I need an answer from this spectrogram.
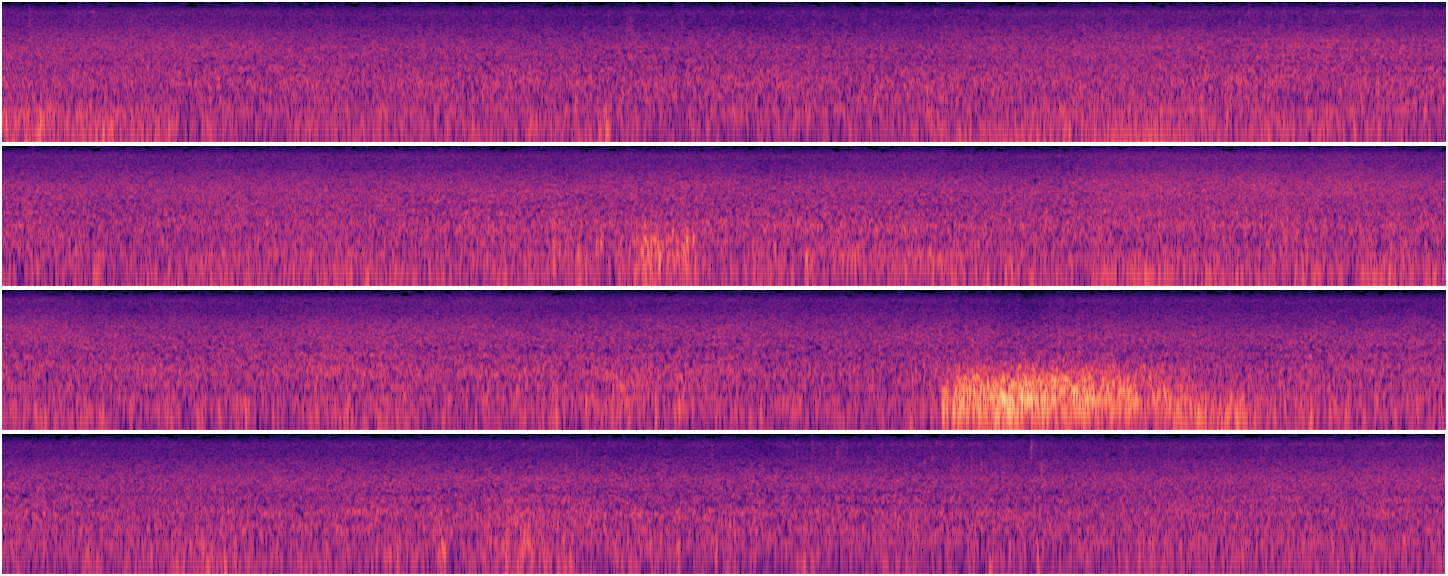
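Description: Heavy rain pouring in a steady hiss, driven by gusting wind that tosses the trees. A brief, louder low burst comes about two-thirds of the way through.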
